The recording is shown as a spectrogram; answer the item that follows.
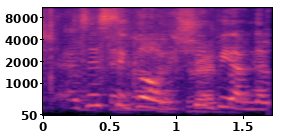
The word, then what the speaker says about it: Segol: that's, it's, it was Segol. segol, because it's the last syllable. There's only two syllables.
